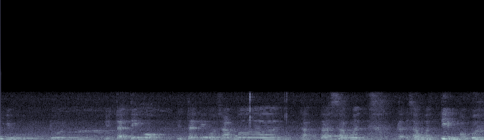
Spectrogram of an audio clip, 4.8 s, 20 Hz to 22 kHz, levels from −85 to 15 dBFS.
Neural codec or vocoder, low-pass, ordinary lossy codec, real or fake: none; none; none; real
